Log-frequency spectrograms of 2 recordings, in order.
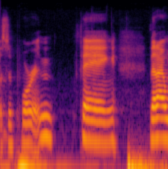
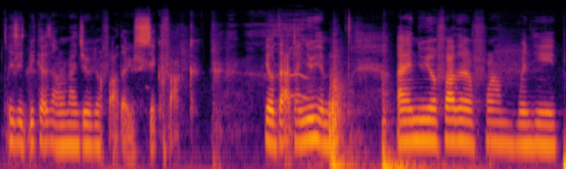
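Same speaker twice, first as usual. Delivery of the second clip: quietly threatening vendetta speech; hushed villain confession, unhurried; menacing spy villain; 3 semitones lower, 4 dB quieter than usual. Pretend. Spy villain revenge monologue.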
